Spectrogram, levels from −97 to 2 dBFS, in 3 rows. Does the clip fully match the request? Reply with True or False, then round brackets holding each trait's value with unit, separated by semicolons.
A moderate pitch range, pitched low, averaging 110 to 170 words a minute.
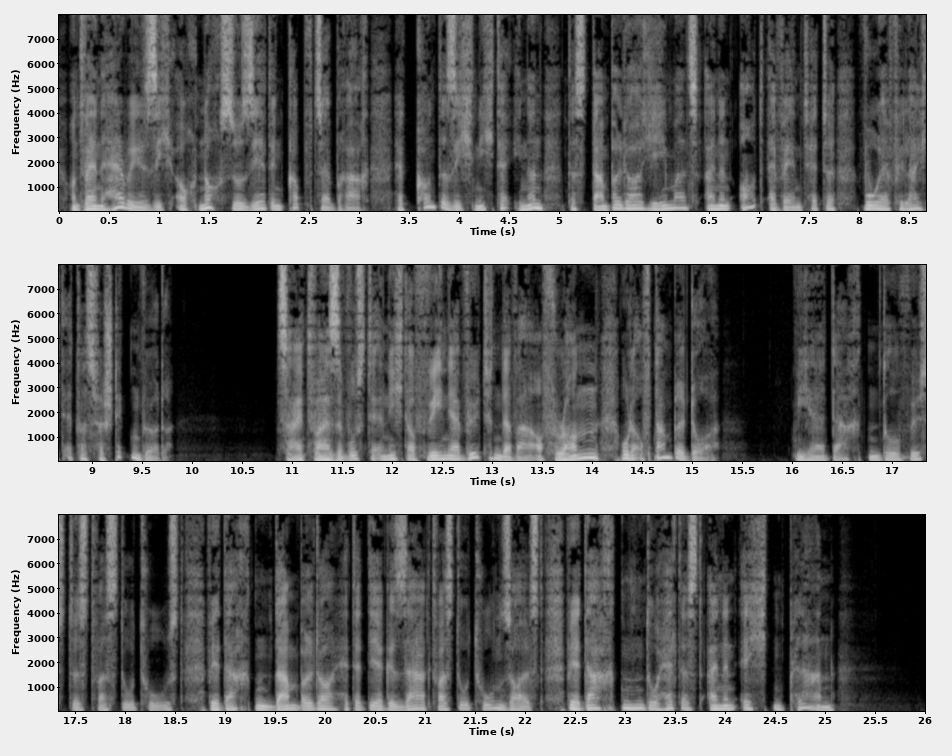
True (3.6 semitones; 125 Hz; 155 wpm)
